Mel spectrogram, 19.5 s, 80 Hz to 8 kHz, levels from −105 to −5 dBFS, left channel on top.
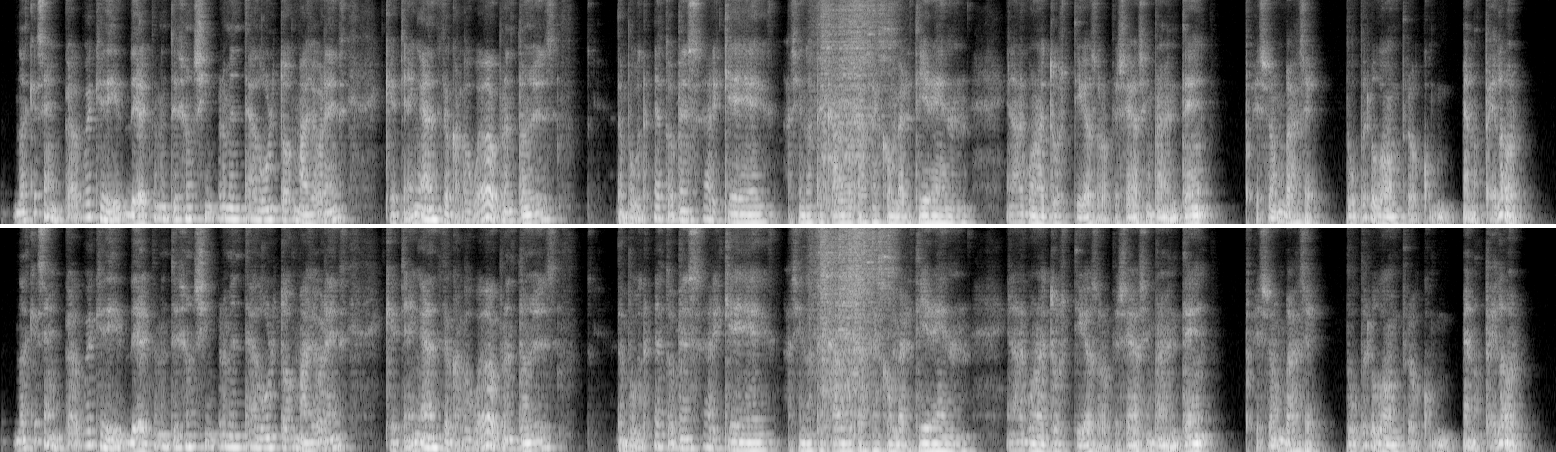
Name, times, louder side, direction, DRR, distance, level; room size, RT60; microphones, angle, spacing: voice 1, 0.2-7.1 7.7-15.1 15.6-16.4 16.8-18.9, equal, 30° left, 2 dB, 0.5 m, -22 dB
sound 1, 10.0-11.2, right 1 dB, 30° right, 1.0 m, -30 dB
5.3 x 3.3 x 2.4 m, 0.37 s
head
